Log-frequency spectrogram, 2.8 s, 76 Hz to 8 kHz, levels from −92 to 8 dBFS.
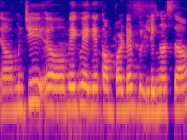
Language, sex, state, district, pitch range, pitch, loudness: Konkani, female, Goa, North and South Goa, 205-220 Hz, 215 Hz, -17 LUFS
